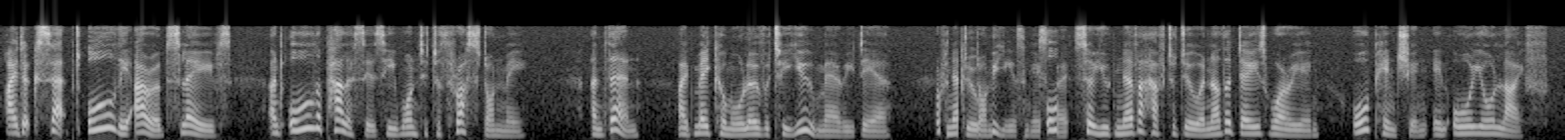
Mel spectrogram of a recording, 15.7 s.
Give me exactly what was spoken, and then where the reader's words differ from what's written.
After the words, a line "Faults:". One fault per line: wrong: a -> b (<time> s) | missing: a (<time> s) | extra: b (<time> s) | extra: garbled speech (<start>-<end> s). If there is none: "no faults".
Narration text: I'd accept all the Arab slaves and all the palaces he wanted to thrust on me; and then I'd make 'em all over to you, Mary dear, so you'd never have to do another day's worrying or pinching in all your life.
I'd accept all the Arab slaves and all the palaces he wanted to thrust on me; and then I'd make 'em all over to you, Mary dear, [garbled] so you'd never have to do another day's worrying or pinching in all your life.
Faults:
extra: garbled speech (9.3-10.7 s)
